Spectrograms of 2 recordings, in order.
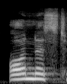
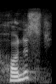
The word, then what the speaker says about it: honest: example an honest man there is an h here h is a consonant but you are not pronouncing the h you are saying an honest man oh oh is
